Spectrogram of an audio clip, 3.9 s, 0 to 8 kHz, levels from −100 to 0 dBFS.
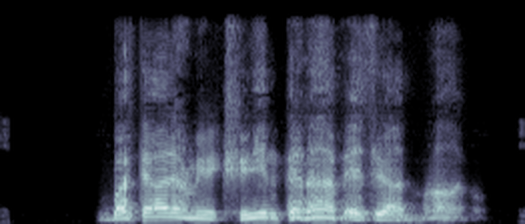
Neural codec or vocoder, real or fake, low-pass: codec, 24 kHz, 0.9 kbps, WavTokenizer, medium music audio release; fake; 7.2 kHz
